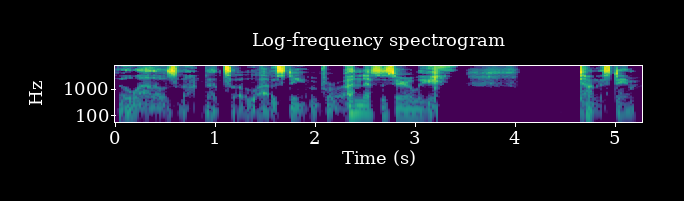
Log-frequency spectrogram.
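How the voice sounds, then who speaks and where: A man's voice: deep voice, sing-song, moderate pace, vocal fry, bright, forceful tone, husky, no echo, clean studio sound. A man co-hosting a podcast, giving playful, goofy watchalong commentary and laughing often. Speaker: podcast co-host.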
